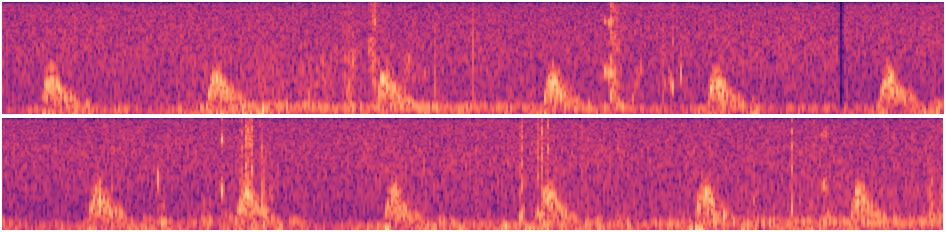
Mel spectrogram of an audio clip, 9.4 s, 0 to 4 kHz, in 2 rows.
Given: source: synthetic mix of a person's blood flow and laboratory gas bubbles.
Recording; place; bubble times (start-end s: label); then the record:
Doppler ultrasound of blood flow; subclavian vein
1.47-1.80 s: bubbles
1.82-1.93 s: bubbles
2.00-2.14 s: bubbles
2.99-3.22 s: bubbles
3.28-3.43 s: bubbles
3.50-3.58 s: bubbles
5.46-6.09 s: bubbles
7.26-7.48 s: bubbles
7.75-7.84 s: bubbles
8.17-8.21 s: bubbles
8.45-8.53 s: bubbles
8.62-8.70 s: bubbles
8.79-8.87 s: bubbles
9.31-9.42 s: bubbles
From the record:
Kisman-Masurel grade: 232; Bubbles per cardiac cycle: several, 3 to 8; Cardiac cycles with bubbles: 50 to 99%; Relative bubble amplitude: moderate (0.250 to 0.450); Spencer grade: 3 (all of the cardiac periods contain showers or single bubble signals, but not dominating or overriding the cardiac motion signals); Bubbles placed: anywhere in the cardiac cycle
